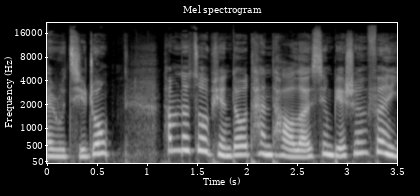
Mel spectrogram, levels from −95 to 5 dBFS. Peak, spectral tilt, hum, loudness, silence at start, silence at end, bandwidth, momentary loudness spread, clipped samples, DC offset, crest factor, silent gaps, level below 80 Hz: -4 dBFS; -4.5 dB/octave; none; -19 LUFS; 0 s; 0 s; 18.5 kHz; 4 LU; under 0.1%; under 0.1%; 16 dB; none; -48 dBFS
